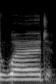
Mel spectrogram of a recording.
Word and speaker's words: word: because you usually know that you say word worth and worm okay and not warm worth and W okay so word worth and wor a possible explanation might be that if you were to pronounce these words with the o sound they would actually sound the same as words that are spelled with an A okay so that might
